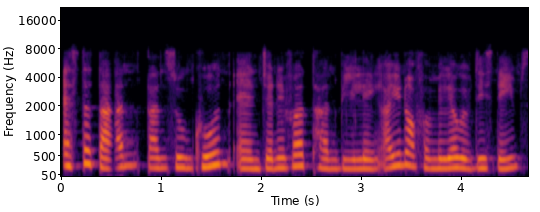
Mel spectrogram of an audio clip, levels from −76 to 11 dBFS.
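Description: A short stall from a late packet occurs between 0.45 and 0.69 s. A packet arrived late, the jitter buffer ran dry, and the receiver held the last sound for about 80 ms until the packet turned up, then resumed from the same point, so nothing is lost. The speech briefly sustains unnaturally, with a faint buzzy, smeared quality, and everything after it plays about 80 ms later than before.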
